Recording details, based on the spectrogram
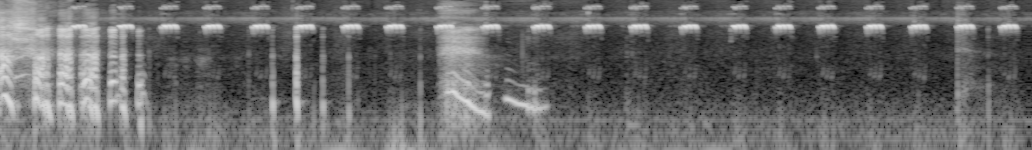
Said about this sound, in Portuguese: Os grilos ficaram aqui imenso tempo a fazer cri-cri.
